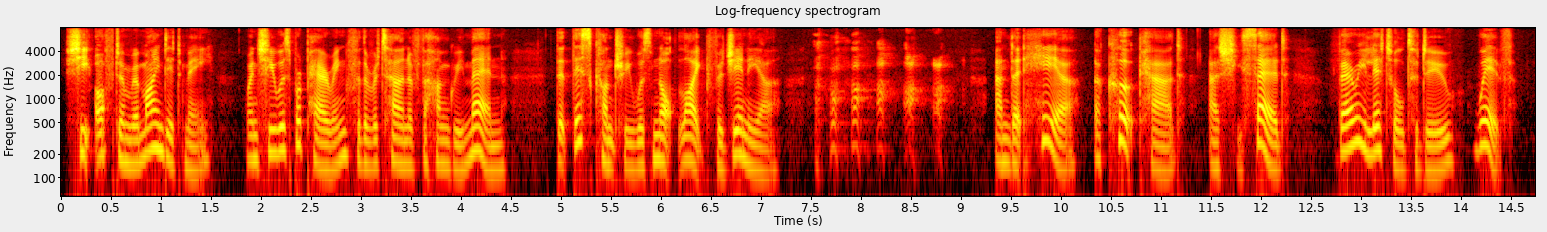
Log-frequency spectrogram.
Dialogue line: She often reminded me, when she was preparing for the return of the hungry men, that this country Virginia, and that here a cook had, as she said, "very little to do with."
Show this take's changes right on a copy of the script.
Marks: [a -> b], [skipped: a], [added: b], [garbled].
She often reminded me, when she was preparing for the return of the hungry men, that this country [added: was not like] Virginia, and that here a cook had, as she said, "very little to do with."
